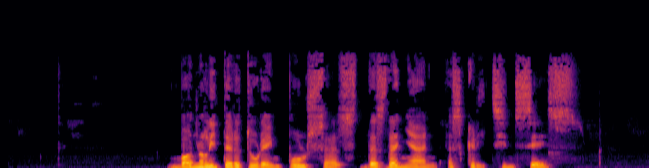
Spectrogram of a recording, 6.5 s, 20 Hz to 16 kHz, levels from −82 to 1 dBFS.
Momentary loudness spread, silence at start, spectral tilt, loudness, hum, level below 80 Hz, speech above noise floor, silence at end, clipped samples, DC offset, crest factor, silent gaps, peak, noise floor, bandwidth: 13 LU; 1.7 s; -6 dB/octave; -20 LUFS; none; -66 dBFS; 50 dB; 0.75 s; under 0.1%; under 0.1%; 20 dB; none; -2 dBFS; -70 dBFS; 11.5 kHz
